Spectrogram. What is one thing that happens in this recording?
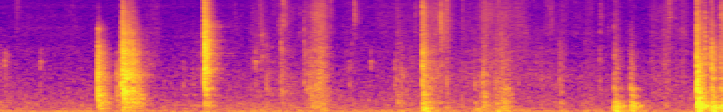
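Small objects clatter and knock as they are handled nearby.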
